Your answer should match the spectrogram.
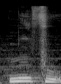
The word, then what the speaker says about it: NIVU: Mereka ini adalah tim yang terkumpul dalam Netherlands Indisch Football Unie atau disingkat dengan NIVU, NIVU bacanya.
